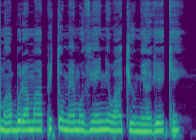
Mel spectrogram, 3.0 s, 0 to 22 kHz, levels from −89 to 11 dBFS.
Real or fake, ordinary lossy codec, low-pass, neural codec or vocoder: real; none; none; none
